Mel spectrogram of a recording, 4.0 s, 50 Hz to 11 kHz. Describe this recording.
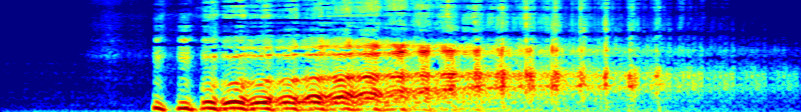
Maniacal Laugh 3 plus echo
Varying Maniacal Laughter
maniac, laugh, crazy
